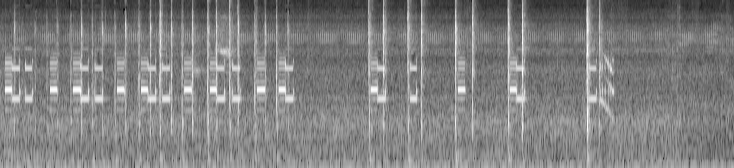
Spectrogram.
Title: Computer making faint beep sounds/bird chirping sounds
